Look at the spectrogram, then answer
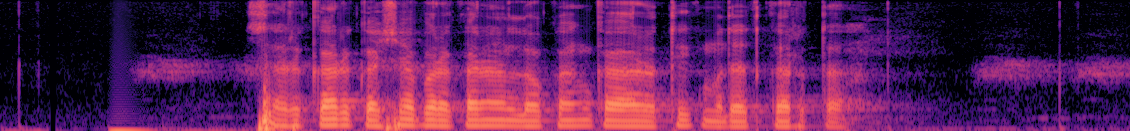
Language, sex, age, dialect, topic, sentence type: Marathi, male, 46-50, Southern Konkan, agriculture, question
